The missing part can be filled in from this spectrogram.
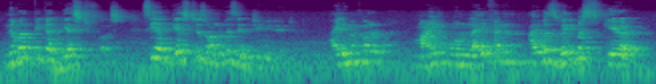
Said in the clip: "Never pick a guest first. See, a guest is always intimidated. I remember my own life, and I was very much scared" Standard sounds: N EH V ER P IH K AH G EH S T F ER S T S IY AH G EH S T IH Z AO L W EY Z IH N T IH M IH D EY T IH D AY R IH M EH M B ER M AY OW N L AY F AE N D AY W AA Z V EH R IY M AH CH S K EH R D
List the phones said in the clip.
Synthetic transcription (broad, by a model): N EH V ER P IH K AH G EH S T F ER S T S IY AH G EH S T IH Z AO L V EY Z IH N T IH M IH D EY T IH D AY R IH M EH M B ER M AY OW N L AY F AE N D AY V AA Z V EH R IY M AH CH S K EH R D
